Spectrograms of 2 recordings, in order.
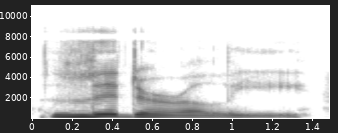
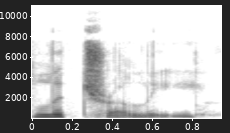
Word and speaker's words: literally: y skew or skewer literally change the t to a d literally or keep the t and make it three syllables literally all of these extra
